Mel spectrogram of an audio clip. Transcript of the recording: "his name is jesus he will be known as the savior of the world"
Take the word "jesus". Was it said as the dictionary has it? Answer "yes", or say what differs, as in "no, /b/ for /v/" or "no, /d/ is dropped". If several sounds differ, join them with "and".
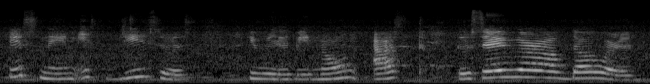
no, /s/ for /z/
